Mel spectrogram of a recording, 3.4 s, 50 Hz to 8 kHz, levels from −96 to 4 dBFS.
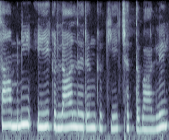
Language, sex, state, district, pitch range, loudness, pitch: Hindi, female, Himachal Pradesh, Shimla, 230-260 Hz, -12 LUFS, 240 Hz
